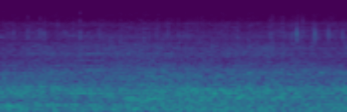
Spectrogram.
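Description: Steady outdoor background noise: a low, even rumble with faint distant talking.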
